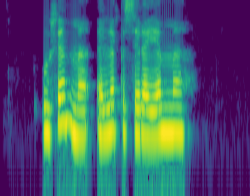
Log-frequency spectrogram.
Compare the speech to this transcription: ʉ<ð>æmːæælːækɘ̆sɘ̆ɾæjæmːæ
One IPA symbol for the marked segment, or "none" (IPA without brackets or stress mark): θ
